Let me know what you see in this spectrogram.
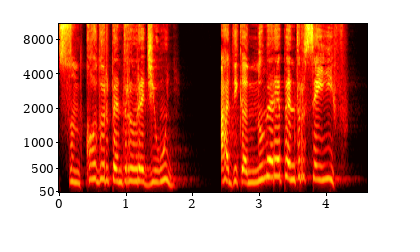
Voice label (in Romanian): Room2 VO Hint Trigger, vo, ro-ro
